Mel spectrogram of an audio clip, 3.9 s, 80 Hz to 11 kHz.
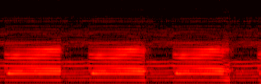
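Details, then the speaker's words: Evenflo single electric breast pump running on mains power without a breast attached, moving from highest setting down and up: rhythmic, moaning, cow-like motor hum cycling about 48 times a minute. "That's the highest setting. And as you can hear, as I'm decreasing it, now I'm increasing it."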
